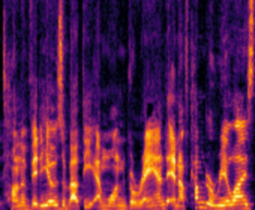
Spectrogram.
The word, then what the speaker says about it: Garand: Starting with its pronunciation. I have always said it and will continue to say it. M1 Garand.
